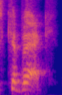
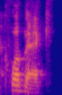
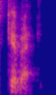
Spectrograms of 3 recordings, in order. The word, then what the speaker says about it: Quebec: it's Quebec. That's how you pronounce that word. It's not Quebec. It's Quebec. Um, so I do have a problem as a hockey fan.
